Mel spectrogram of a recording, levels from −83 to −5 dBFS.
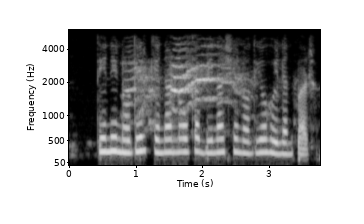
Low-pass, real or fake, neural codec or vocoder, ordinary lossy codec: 5.4 kHz; real; none; Opus, 64 kbps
